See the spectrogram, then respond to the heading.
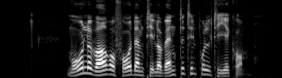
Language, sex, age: Norwegian, male, 32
